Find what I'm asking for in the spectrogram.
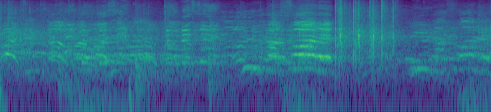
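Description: Basketball fans cheer and shout in a school gym during a varsity boys' game around a free throw, crowd noise under a commentator's voice, with a few sharp ball bounces or slams near the end.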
